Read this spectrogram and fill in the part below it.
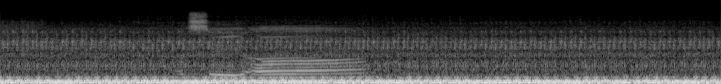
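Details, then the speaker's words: Harley Street 500 now fitted with a fresh 750 engine (60 miles) plus a 750 ECM and throttle body, fully warm at about 270°: deep, steady V-twin idle, lowest yet, with an even beat and no hunting. Idle problem fixed. "it's essentially up to temperature that's the lowest it's ever idle just could not get this thing idle 270° it sounds way better"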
